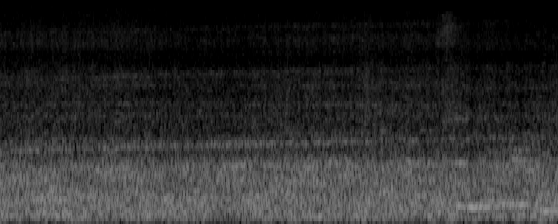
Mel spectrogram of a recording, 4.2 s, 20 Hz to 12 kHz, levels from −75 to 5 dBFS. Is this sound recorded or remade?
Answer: recorded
